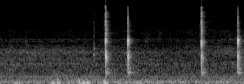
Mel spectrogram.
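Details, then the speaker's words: Mercury 25 hp two-stroke outboard in the water: key gives sharp clicks with no cranking; starter gets power and the solenoid is good, but the Bendix isn't engaging, so the starter is replaced. "you hear the 2 clicks. So that tells us the starter is getting power, but just not engaging the Bendix. That also tells us that our starter solenoid is still good."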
